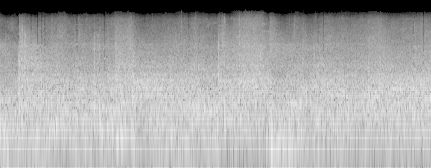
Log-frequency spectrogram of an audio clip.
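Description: Ice hockey play on a rink: a steady wash of skates scraping and carving the ice, broken by several short, sharp scrapes or knocks.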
